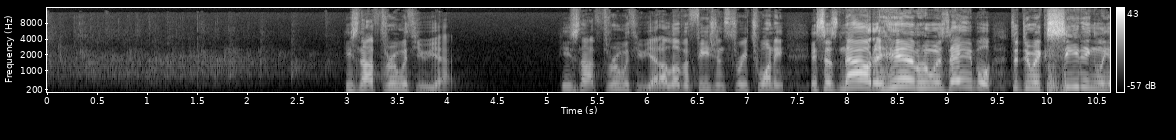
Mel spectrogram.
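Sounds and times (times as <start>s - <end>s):
crowd applauding steadily: 0.0s - 3.0s
speech: 3.0s - 4.1s, 5.2s - 10.6s.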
